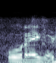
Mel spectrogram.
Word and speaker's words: कोरीगड: बसायला लागलेत उन्हाचे अजून कोरेगडला जायचंय कोरेगड आहे का कोरायगड माहित नाही पण इथले लोक कोरायगड म्हणतात स्पेलिंग कोरीगड आहे जरूर होय चलो गाडी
